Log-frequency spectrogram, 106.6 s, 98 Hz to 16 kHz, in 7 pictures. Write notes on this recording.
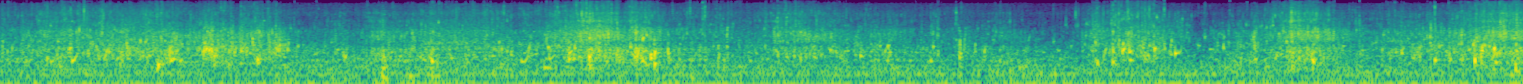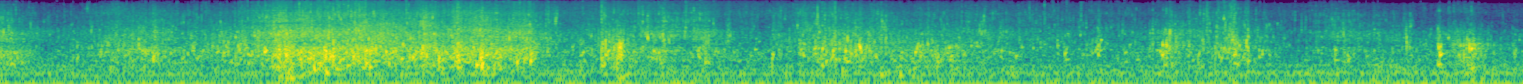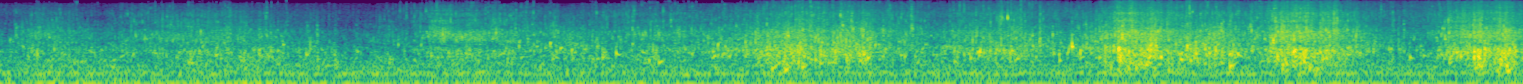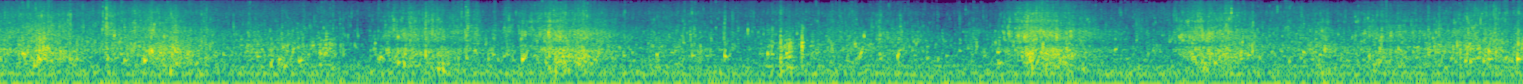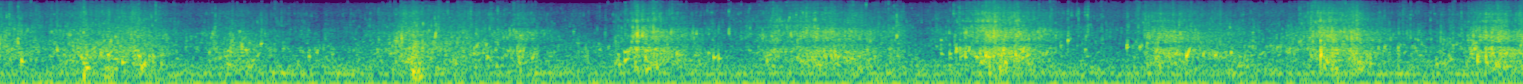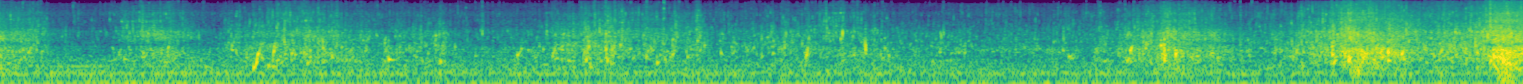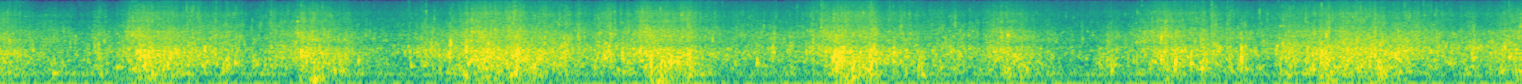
A late afternoon in Vatlestraumen on the outskirt of Bergen, Norway. There was next to no wind for the first time i ages, so I ran out to do some recording of a narrow fjord. Vatlestraumen is a busy route in and out of Bergen harbor, so you can hear both smaller crafts, and bigger ships in this relatively short recording. There is also a nearby airport, and a bridge. You can also hear some birds in the background, Recorder: Zoom H6, Mic: 2x Røde M5 MP in Wide Stereo close to the water, Normalized to -7.0 dB in post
